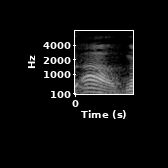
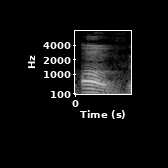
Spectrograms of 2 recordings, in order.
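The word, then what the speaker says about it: Av (אָב): And the last word you say is Av. No, it's Av with the kamatz.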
